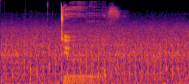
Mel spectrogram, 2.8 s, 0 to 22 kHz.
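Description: UH-1 Huey helicopter flying at extreme speed in the DCS flight simulator, a continuous loud rotor and engine drone throughout, with a brief voice fragment and radio-like tone over it partway through.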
